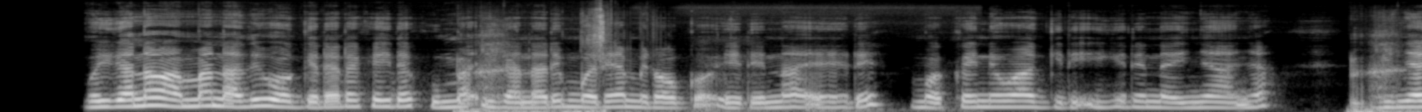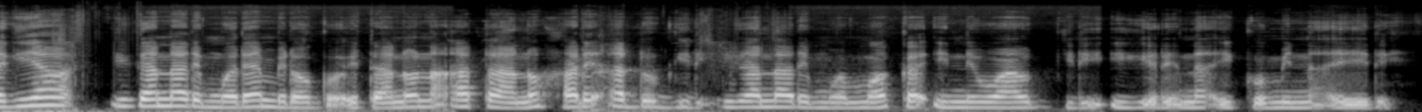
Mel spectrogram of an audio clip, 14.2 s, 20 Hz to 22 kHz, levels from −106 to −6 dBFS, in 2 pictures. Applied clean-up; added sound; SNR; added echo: neural mask model DeepFilterNet 3.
